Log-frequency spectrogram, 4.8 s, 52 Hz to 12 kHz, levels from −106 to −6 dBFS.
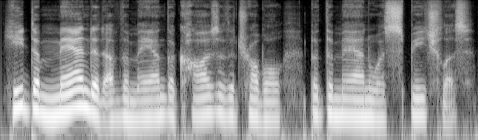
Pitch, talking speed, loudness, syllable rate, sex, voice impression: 135 Hz, 190 wpm, -18 LUFS, 4.5 syllables/s, male, very masculine, slightly old, very thick, relaxed, powerful, slightly dark, slightly soft, slightly muffled, fluent, cool, very intellectual, slightly refreshing, sincere, calm, mature, friendly, reassuring, unique, elegant, wild, sweet, slightly lively, kind, modest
